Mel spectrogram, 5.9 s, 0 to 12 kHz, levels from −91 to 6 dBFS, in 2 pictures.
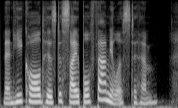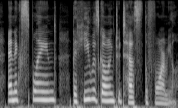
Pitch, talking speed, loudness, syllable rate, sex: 210 Hz, 180 wpm, -17 LUFS, 5.3 syllables/s, female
